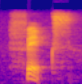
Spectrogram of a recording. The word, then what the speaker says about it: fix: consertar em inglês é Fix Fix não se pronuncia Fix não é Fix com som de i longo Fix não é é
